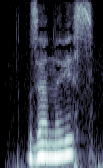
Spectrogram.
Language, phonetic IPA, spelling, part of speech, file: Russian, [ˈzanəvʲɪs], занавес, noun, Ru-занавес.ogg
- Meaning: curtain (in a theater that hides the stage from view)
